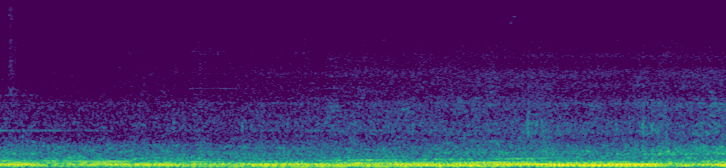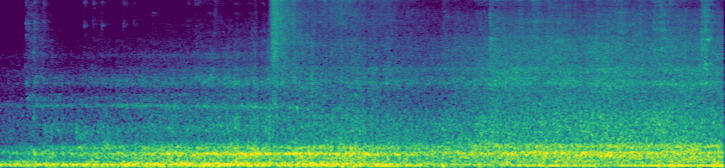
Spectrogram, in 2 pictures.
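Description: Diesel-hauled express passenger train pulling into a station to stop. A low engine hum grows louder as it approaches. About eleven seconds in the noise of wheels and carriages rolling past comes in, and it grows fuller about fifteen seconds in.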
